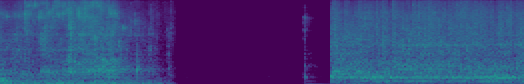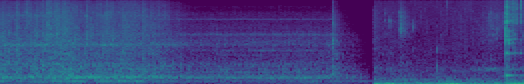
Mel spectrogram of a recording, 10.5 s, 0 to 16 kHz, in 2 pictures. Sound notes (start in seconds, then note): 3.3 blender Sound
